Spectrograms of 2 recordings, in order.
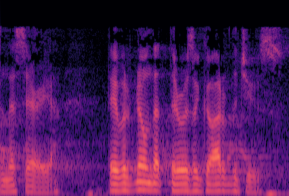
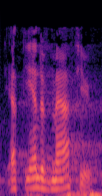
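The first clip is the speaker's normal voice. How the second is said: ordinary delivery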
